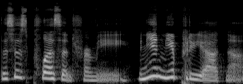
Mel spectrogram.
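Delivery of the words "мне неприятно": ordinary delivery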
